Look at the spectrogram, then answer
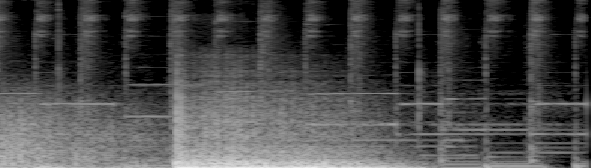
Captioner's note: distant boom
